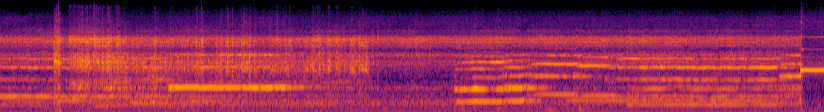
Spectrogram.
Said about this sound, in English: If you have any message about seltzer or any other thing, please mention it after you hear seltzer splashing.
